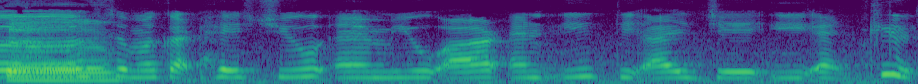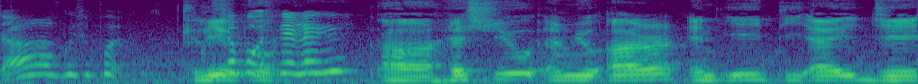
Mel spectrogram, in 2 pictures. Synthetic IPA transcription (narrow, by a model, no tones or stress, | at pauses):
əsəmakat̪̚hɛt͡ʃjuʔɛ̃mjuʔaɹɛ̃nit̪iʔajd͡ʒeiɛ̃nklit̪aak̬usəbʊt̪̚ | kliəbʊt̪səkit̪̚laɡiaɦɛt͡ʃjuɛ̃mjuʔaɹɛ̃nit̪iajd͡ʒe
